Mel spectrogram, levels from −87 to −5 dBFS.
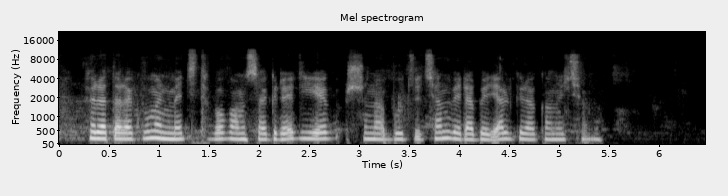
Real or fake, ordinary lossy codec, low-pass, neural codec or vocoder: real; Opus, 16 kbps; 9.9 kHz; none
